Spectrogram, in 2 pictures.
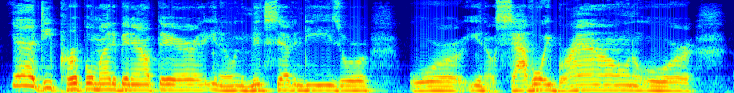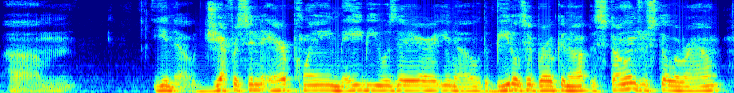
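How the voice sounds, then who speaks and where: A middle-aged man giving a casual opinion monologue as a rock music commentator, blunt and critical, rambling with halting, repeated starts. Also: fairly high pitch, gravelly, mellow. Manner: rambling, repetitive, halting asides.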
